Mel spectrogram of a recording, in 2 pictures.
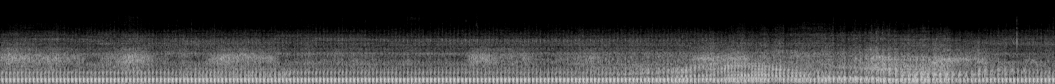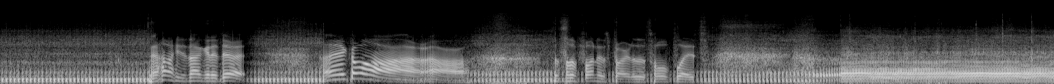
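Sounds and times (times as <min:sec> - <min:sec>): dirt bike engine revving: 0:00.0 - 0:21.0
small motorbike engine idling: 0:00.0 - 0:21.0.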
